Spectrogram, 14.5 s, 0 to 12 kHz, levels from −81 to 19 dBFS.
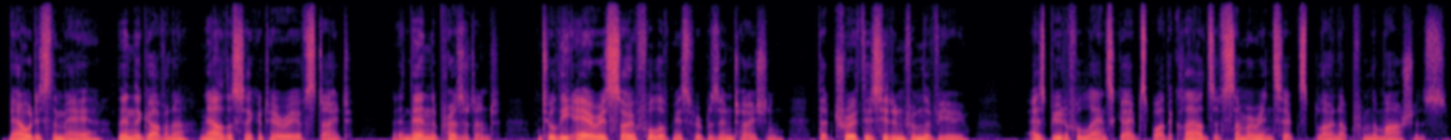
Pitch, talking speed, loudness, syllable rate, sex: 105 Hz, 190 wpm, -20 LUFS, 5.4 syllables/s, male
